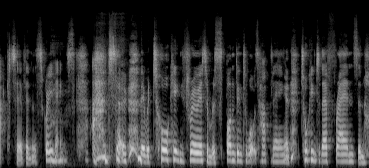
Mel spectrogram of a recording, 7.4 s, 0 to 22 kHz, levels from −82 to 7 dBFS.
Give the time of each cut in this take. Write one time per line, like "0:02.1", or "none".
none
